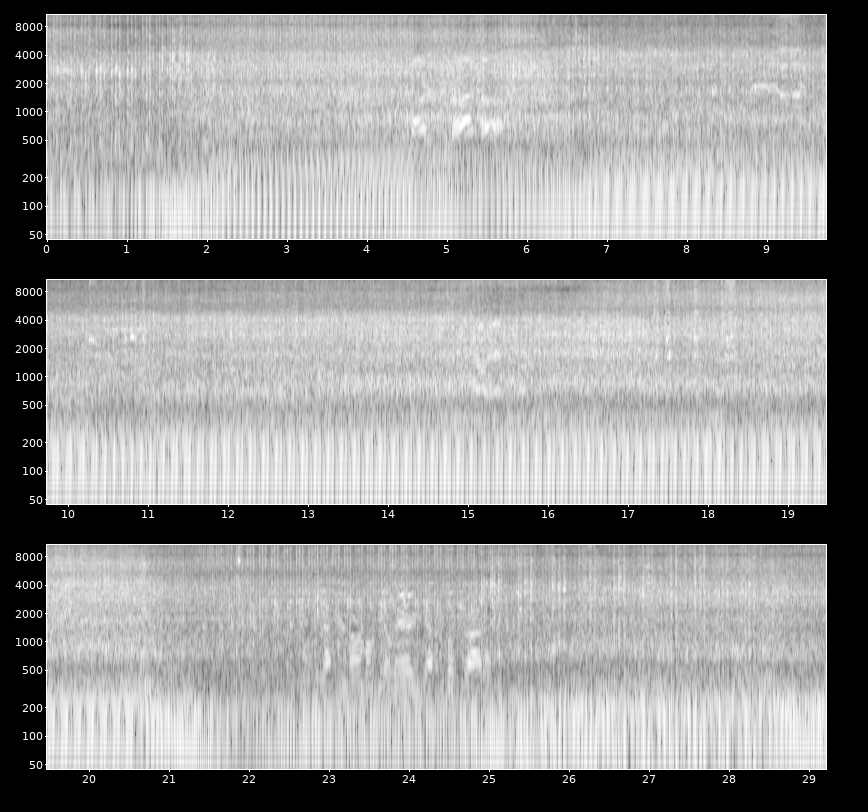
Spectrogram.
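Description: A tractor engine runs loudly close by, revving up and settling back down.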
